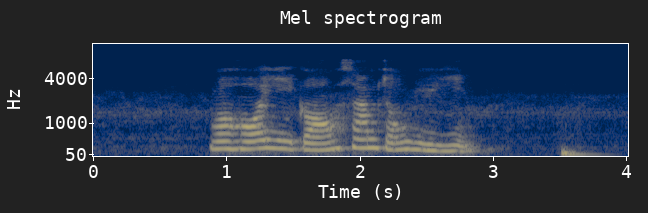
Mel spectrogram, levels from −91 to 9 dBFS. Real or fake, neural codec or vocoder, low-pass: fake; codec, 16 kHz, 6 kbps, DAC; 7.2 kHz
